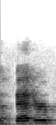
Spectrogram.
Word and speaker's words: better: Let's say a brand new maw, a better paw. Brand new maw, a better paw. Mm-hmm. And then with better, T turns into a D.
